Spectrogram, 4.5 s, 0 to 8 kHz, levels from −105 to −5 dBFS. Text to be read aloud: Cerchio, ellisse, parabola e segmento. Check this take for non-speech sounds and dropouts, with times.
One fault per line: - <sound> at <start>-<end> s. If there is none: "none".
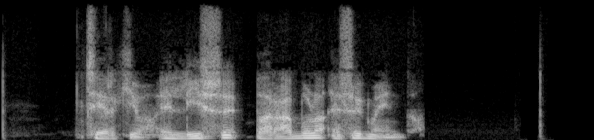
none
